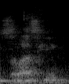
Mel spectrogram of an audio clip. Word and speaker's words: Selesky: and that is the proper way to pronounce his name, Selesky.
